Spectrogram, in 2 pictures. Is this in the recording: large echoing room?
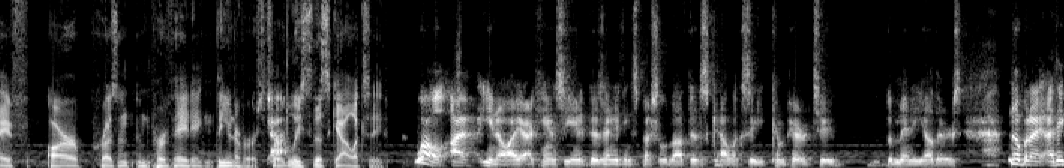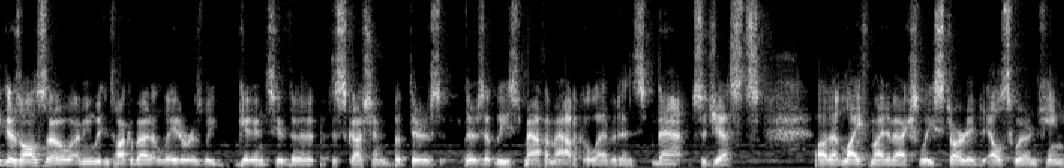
no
